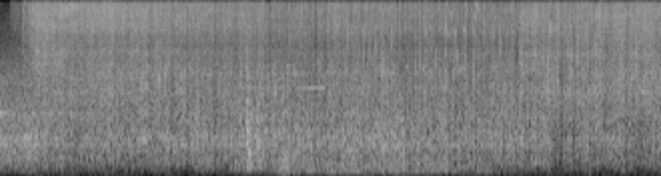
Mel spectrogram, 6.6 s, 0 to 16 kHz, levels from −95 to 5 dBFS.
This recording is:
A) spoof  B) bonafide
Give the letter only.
B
